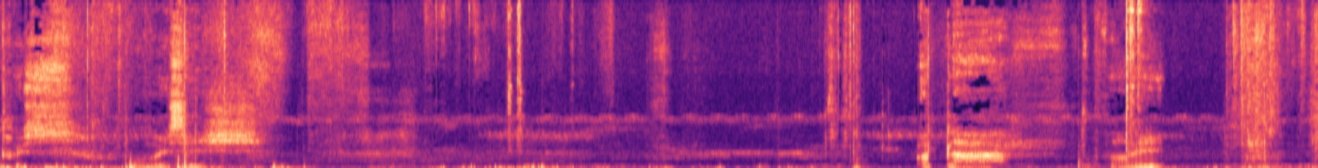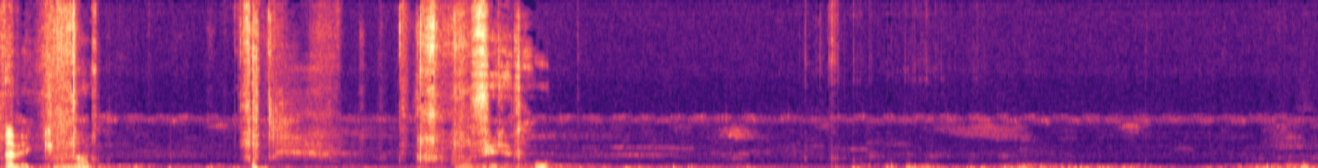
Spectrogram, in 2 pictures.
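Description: Fingers press and rustle loose soil.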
